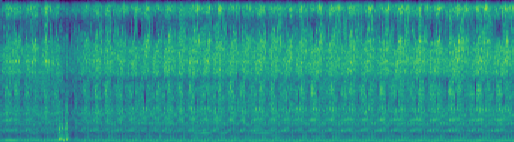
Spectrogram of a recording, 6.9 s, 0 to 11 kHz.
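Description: V6 idling with a slightly uneven, lumpy beat under the steady drone, consistent with a misfire at idle; the cause can't be told by ear.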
